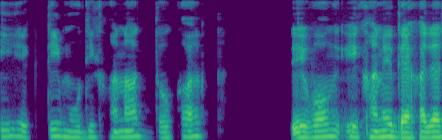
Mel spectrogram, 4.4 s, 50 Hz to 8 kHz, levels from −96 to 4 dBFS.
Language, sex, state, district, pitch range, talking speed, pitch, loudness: Bengali, male, West Bengal, Dakshin Dinajpur, 115-130 Hz, 120 wpm, 120 Hz, -25 LUFS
